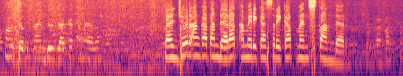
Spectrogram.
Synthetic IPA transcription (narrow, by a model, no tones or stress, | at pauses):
pɔrd͡ʒap̚ŋaimbɪld͡ʒakɛt̪anaala | b̥a̤ɲd͡ʒʊɾaŋkat̪anda̤ɾat̪ameɾikasəɾikat̪̚mɛnst̪andar̚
